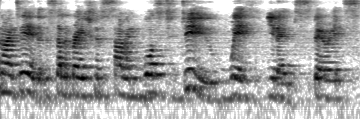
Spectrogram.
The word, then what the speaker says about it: Samhain: pagans celebrated New Year with a festival called Samhain. It's spelt S-A-M-H-A-I-N. A lot of people sort of think it's pronounced Samhain, but it's Samhain, just to be technical.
